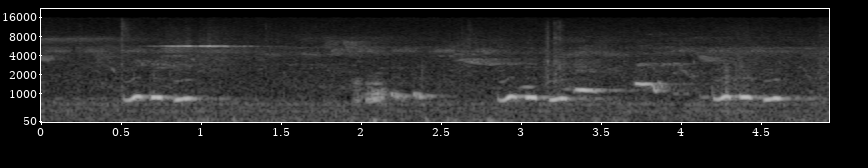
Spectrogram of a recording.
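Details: Indian scimitar babbler (Pomatorhinus horsfieldii) in forest, giving soft, low hollow whistled hoots in short paired or tripled phrases, each group about a second apart, with a faint high whistle from another bird and steady forest hiss.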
